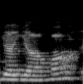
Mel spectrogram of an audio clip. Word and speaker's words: Yayama: Is it Yamama? Did I say that right? – It's called Yayama.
